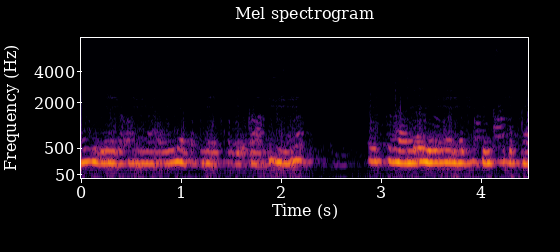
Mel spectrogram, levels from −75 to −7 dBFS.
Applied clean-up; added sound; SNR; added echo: neural separator model SepFormer DNS4.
